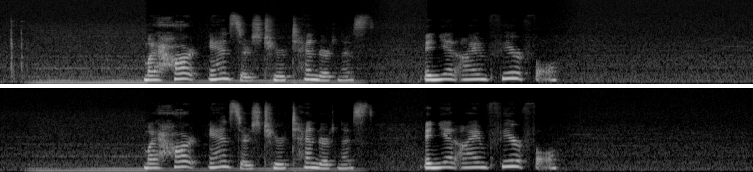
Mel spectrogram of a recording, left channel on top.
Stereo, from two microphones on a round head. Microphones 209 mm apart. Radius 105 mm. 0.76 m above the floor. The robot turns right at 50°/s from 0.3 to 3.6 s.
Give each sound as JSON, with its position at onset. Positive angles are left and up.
{"t": 1.4, "sound": "a woman speaking", "azimuth_deg": 175, "distance_m": 0.7}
